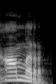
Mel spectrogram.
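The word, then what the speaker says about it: عمرو: Kalau ada wawu di akhir maka dibacanya Amr. Kalau tidak ada maka dibacanya Umar.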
